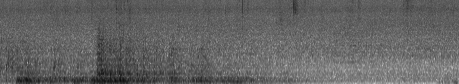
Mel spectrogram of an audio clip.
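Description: Thunder rumbling over steady heavy rain, with a sharp crack about two seconds in. The rumble dies away after about five seconds, leaving only the even hiss of the rain.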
